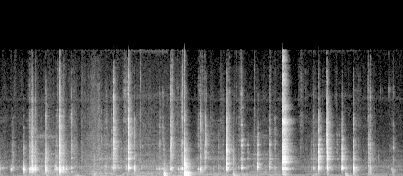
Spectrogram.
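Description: Irregular light clicks and rattles of a plastic GFCI outlet and its metal mounting screws being handled, with a louder knock a little under four seconds in.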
